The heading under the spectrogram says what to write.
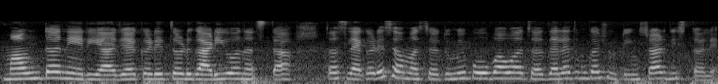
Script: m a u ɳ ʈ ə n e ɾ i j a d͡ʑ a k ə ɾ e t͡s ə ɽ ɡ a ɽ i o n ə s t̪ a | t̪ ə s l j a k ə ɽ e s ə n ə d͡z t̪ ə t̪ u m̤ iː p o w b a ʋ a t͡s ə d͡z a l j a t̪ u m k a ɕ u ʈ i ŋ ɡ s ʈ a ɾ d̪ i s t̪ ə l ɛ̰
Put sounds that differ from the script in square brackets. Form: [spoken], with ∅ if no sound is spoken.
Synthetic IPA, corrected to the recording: m a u ɳ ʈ ə n e ɾ i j a d͡ʑ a k ə [ɽ] e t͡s ə ɽ ɡ a ɽ i o n ə s t̪ a | t̪ ə s l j a k ə ɽ e s ə [m] ə d͡z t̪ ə t̪ u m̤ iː p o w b a ʋ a t͡s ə d͡z a l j a t̪ u m k a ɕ u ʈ i ŋ ɡ s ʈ a ɾ d̪ i s t̪ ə l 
